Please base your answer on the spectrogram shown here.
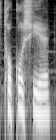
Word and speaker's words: Tokoshie: But no, the pronunciation is Tokoshie on this song.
